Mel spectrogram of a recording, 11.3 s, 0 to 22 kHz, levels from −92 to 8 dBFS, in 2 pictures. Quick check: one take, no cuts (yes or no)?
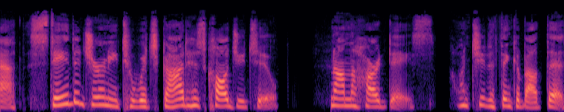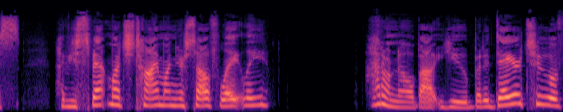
no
